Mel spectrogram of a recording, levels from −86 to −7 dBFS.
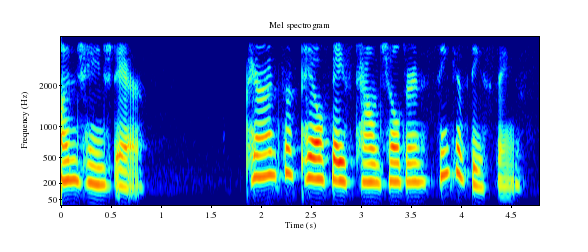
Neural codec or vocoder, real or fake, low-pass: vocoder, 44.1 kHz, 80 mel bands, Vocos; fake; 3.6 kHz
